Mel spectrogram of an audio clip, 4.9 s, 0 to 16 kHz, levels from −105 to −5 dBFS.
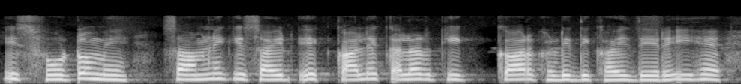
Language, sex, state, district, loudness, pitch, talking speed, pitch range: Hindi, male, Uttar Pradesh, Shamli, -19 LUFS, 210 Hz, 195 wpm, 200-225 Hz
